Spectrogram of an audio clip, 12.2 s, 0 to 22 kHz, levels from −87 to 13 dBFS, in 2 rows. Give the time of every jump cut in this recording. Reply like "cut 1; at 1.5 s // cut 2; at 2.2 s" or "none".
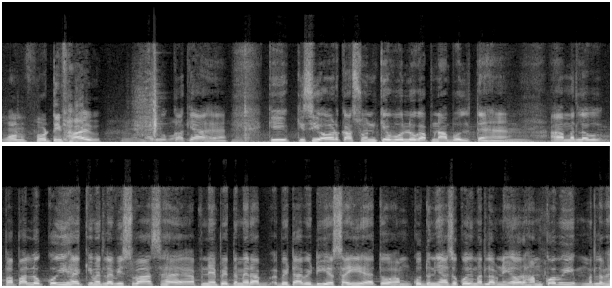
cut 1; at 1.6 s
